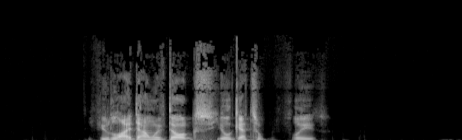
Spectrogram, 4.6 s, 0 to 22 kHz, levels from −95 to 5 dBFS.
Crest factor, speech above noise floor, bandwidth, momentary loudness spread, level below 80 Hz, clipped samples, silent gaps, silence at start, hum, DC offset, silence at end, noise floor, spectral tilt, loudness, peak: 26 dB; 63 dB; 16.5 kHz; 13 LU; -52 dBFS; under 0.1%; none; 1 s; none; under 0.1%; 1.5 s; -86 dBFS; -4 dB/octave; -22 LUFS; -2 dBFS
